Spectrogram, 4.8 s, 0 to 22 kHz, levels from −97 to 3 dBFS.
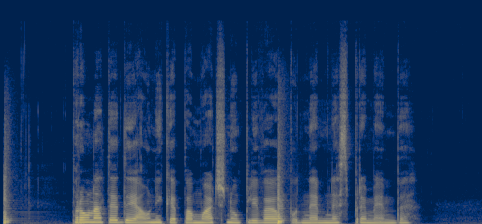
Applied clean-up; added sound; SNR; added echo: neural mask model RNNoise.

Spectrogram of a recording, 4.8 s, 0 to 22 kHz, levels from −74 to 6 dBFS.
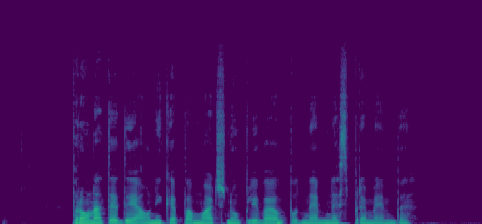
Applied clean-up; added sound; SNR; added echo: neural mask model DeepFilterNet 3.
